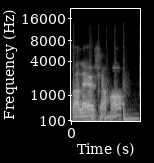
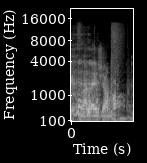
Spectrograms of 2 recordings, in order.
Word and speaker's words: Valère Germain: They've got a guy called Valère Germain. That's my best French pronunciation, by the way. Valère Germain.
